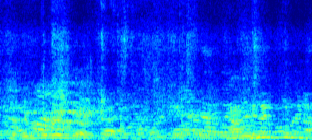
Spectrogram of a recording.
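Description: Crowd chatter: several people talking at once, their voices overlapping.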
